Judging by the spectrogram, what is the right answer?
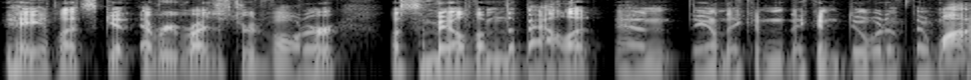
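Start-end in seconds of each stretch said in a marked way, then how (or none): none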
